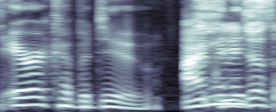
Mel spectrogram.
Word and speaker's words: Erykah Badu: It's Erykah Badu.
